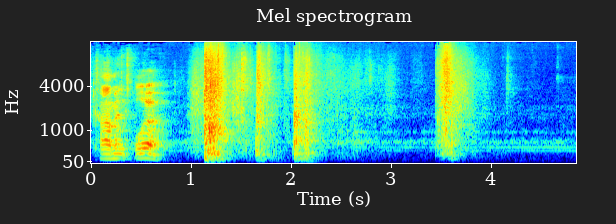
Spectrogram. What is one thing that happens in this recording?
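Plastic wrapping and fabric rustle as a man unpacks clothing.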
